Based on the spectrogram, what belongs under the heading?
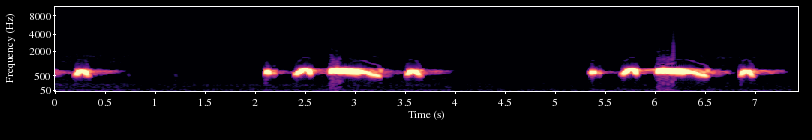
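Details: Spotted dove call used to lure birds: clean cooing phrases of a short note, rising coo, long quavering falling coo and closing short note, repeated twice about every 3.5 seconds, no other sounds.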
